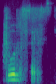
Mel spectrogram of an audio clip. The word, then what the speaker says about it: dulces: Dulces. That No, soft C we just talked about.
